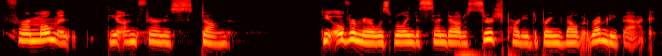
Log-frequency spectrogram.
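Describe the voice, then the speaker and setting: Woman, audiobook narrator, first-person story, measured, hushed in tense moments, dry close sound. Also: mid-range voice, dry recording.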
